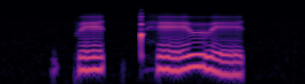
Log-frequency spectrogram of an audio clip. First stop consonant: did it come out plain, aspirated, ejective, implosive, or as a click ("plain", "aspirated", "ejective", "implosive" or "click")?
plain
